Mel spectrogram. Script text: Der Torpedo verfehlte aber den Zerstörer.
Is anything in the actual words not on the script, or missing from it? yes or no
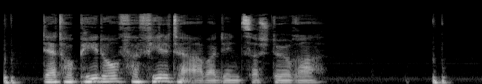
no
